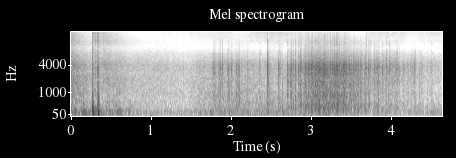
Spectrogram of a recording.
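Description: Aerial firework shells bursting with two sharp booms at the start. A dense crackling follows, swelling to a peak about three seconds in and then fading: crackling stars going off after the bursts.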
